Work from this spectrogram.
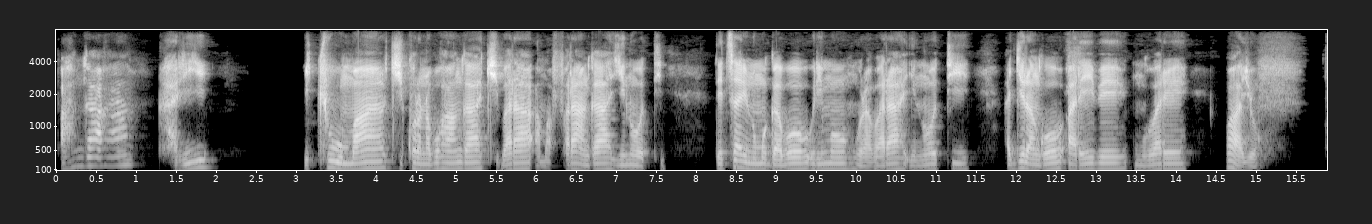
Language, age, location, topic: Kinyarwanda, 18-24, Kigali, finance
